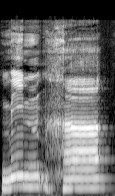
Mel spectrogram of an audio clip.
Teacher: نون ساکن پر اخفا ہوتی ہے، لیکن یہاں پہ نہیں کرنا، اس لیے کہ اس کے بعد حروف حلقی میں سے ہا ہے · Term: اخفا نہیں کرنا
